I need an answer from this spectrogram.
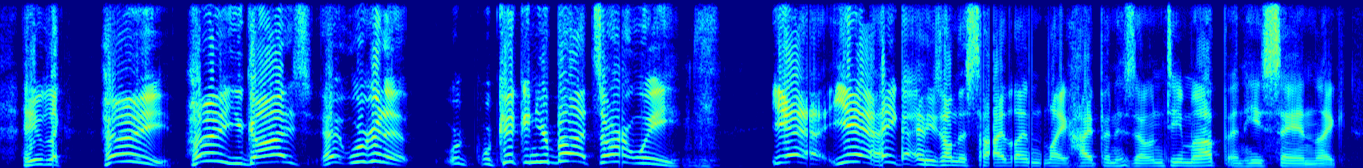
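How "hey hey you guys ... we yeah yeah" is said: put-on high, trash-talking Southern accent voice. Retelling how he talked trash on the sideline, in Trevor Lawrence Southern accent. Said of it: "more of a Southern accent than I realized".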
